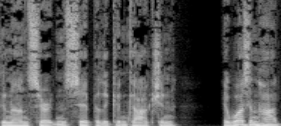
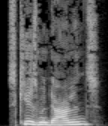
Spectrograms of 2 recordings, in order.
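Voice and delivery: higher-pitched waitress cutting in; chummy diner waitress; 6 semitones higher than usual. A narrator's reading. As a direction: interrupt sweetly as a diner server. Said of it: "interrupted Brenda, their server".

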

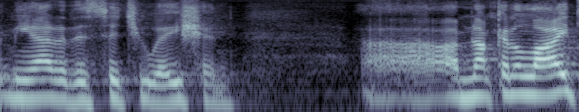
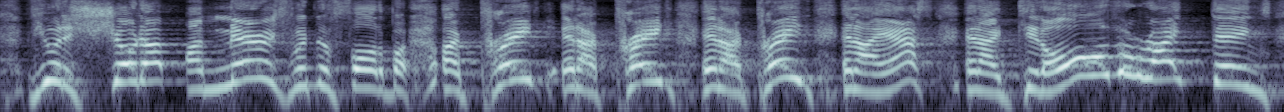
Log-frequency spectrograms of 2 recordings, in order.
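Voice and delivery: anguished accusation; 5 semitones higher than usual. Acted. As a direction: pour out the hurt at God. Voicing the hurting believer's complaint.

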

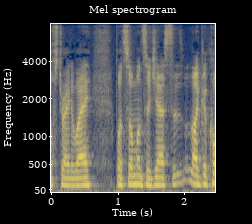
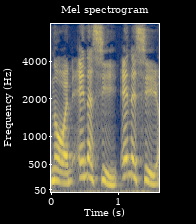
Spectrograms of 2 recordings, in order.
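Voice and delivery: higher, a bit louder mock French accent correcting himself; hammed-up French tourist insisting on Hennessy; 7 semitones higher, 4 dB louder than usual. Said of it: "strong sort of French accent".

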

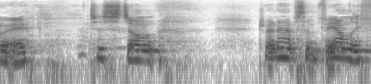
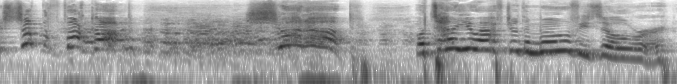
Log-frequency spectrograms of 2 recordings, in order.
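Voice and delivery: annoyed hiss; 6 semitones higher than usual. Retold or imitated. Sister scolding her during the film, high and annoyed. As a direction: snap at her to shut up. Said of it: "She's like".

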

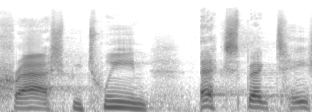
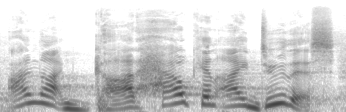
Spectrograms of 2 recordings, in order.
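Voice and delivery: mildly scared king; 5 semitones higher, slower than usual. Retold or imitated. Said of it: "because he's scared".

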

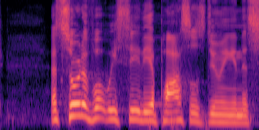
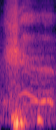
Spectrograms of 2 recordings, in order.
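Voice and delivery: laugh. Real, not acted. Laughs after story.

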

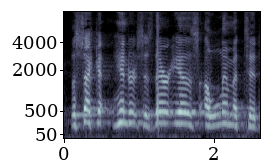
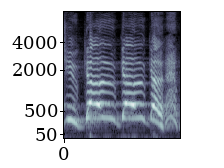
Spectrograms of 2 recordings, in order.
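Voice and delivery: louder urgent send-off; urging command; 4 semitones higher, 6 dB louder, slower than usual. Retold or imitated. Preacher voicing Jesus sending disciples out, urgent and loud. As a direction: push them out the door. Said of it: "He simply says".

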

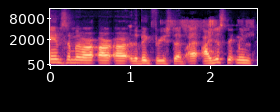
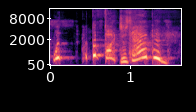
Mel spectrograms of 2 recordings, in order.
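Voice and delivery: outraged disbelief. Retold or imitated. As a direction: shout it in shocked disbelief. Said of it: "I was like".

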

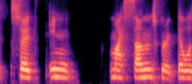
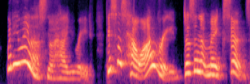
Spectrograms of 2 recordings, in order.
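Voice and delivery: playfully baffled, higher and louder; mock confusion; 6 semitones higher, 5 dB louder than usual. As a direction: ham up not knowing how to read for the child. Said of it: "pretending to be incompetent at reading".

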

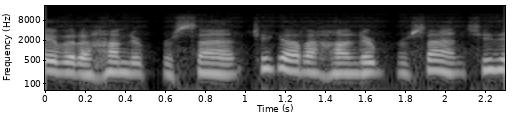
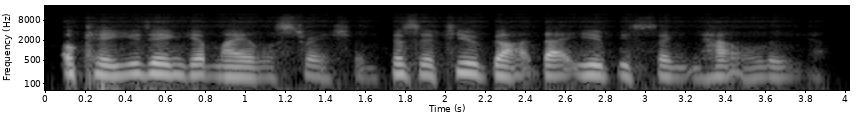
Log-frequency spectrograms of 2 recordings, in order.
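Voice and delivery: soft aside; 7 semitones lower, 7 dB quieter than usual. Real, not acted. Drops voice to teasing aside.

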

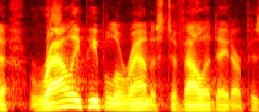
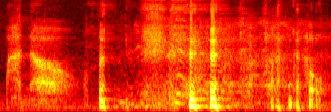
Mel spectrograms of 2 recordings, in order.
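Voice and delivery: soft laughing whisper; whispered reply; 6 semitones higher, 5 dB quieter than usual. Retold or imitated. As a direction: breathe it with a chuckle. Pastor's quiet reply, laughing.

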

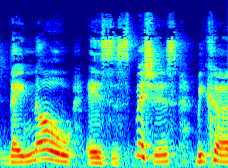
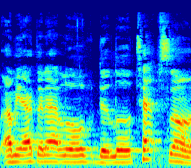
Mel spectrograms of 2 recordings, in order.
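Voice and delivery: normal talking voice

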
